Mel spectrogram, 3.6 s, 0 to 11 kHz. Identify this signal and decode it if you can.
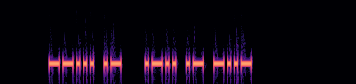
Morse code, heard as a keyed tone, about 34 wpm, 700 Hz. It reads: 7A LAX
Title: Field Day Exchanges - 35wpm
